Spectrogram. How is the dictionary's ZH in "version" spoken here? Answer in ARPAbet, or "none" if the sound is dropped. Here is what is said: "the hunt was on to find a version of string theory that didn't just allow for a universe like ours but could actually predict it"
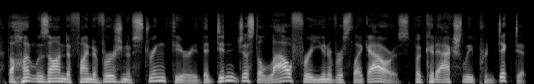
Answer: ZH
